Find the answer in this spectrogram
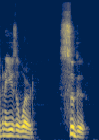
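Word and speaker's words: すぐ: Uh generally speaking, I think it's pronounced uh and we're going to use a word sugu. It's not the ooh sound in English.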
